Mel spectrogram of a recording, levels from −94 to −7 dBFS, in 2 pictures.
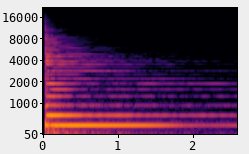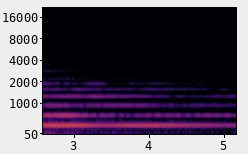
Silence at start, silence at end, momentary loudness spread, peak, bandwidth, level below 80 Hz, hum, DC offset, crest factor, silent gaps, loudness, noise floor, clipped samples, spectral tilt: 0 s; 0.9 s; 26 LU; -16 dBFS; 12 kHz; -60 dBFS; none; under 0.1%; 18 dB; none; -32 LUFS; -62 dBFS; under 0.1%; -5 dB/octave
